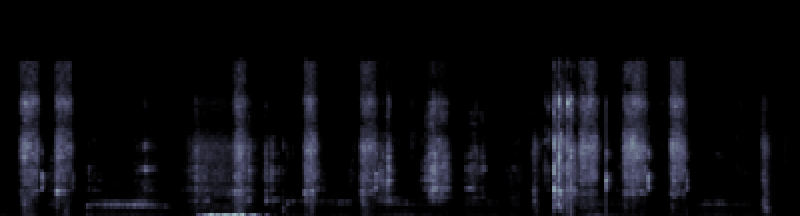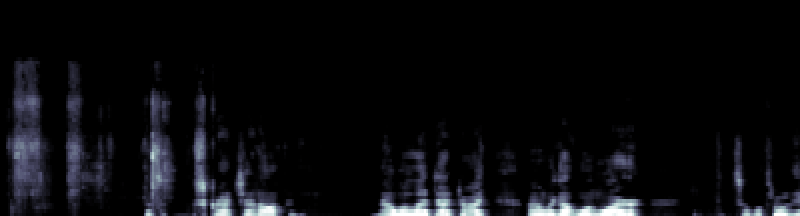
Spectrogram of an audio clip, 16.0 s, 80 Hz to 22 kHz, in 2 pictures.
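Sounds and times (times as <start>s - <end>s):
aerosol can spraying: 0.2s - 0.8s, 2.0s - 4.5s, 5.6s - 7.0s, 8.1s - 9.1s.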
